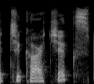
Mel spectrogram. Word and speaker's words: Tokarczuk: I had to look up the name, the pronunciation of her name. – Tokarczuk.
